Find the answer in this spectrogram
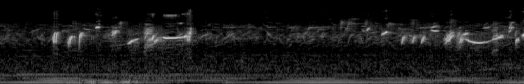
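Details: European goldfinch singing in nature: bursts of bright, liquid twittering and tinkling notes, paused briefly mid-phrase, over a steady low mechanical hum.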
